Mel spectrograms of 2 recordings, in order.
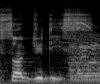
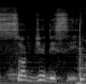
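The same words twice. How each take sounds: First: The word ends on a plain s sound. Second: The word ends with a 'see' sound. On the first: The speaker calls it wrong. "It's not sub judice" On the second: The speaker calls it right. "It's actually sub judice. That's the proper pronunciation of the word"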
